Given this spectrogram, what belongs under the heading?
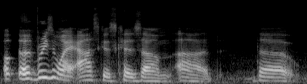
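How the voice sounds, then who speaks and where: A woman's voice: fairly low pitch, very animated, moderate pace, a little hiss or hum. A woman hosting a casual interview, chatty and hesitant, with lots of fillers and restarts. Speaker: interview host.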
